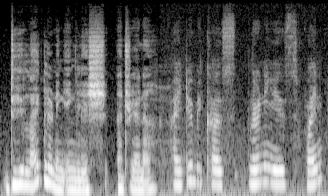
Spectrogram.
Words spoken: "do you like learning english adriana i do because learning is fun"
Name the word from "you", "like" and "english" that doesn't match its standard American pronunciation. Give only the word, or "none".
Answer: none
